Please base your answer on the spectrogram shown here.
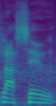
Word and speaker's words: Lasso: to use uh public lasso is pronounced lassu.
